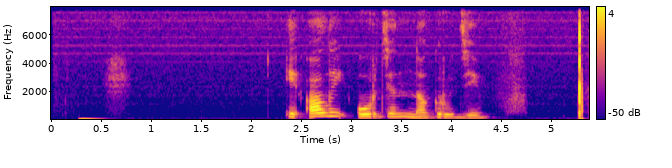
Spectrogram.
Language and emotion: Russian, neutral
